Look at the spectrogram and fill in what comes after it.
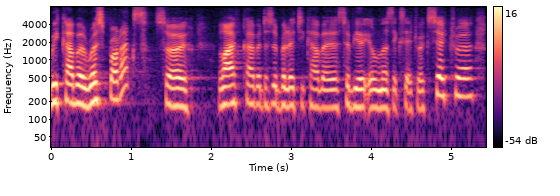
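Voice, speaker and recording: Speaking at a fairly quick pace, a woman with a fairly low pitch uses ordinary pitch variation. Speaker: corporate IT leader. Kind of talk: conference talk. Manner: fast.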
